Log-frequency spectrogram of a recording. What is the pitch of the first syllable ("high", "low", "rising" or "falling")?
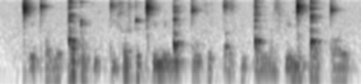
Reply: low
